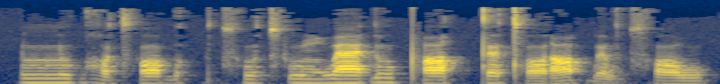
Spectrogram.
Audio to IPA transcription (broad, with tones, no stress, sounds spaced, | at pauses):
lː u˦ ɡ ʁʷ ə˨ t͡sʼ ɔ˦ ɡ | t͡sʰ u˦ t͡sʼ u˥ m w æ˦ ɗ u˥ pʼ ɑ˦ tː ə˦ tʼ ɔ˨ ɾ ɑ˦ ɓ ə˨ w t͡sʰ ɔ˥ w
